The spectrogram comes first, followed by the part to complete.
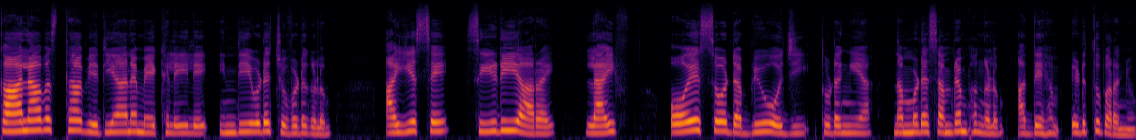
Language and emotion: Malayalam, neutral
